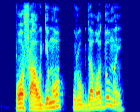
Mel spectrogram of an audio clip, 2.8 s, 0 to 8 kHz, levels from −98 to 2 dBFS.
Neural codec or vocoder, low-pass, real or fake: codec, 16 kHz, 16 kbps, FunCodec, trained on LibriTTS, 50 frames a second; 7.2 kHz; fake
